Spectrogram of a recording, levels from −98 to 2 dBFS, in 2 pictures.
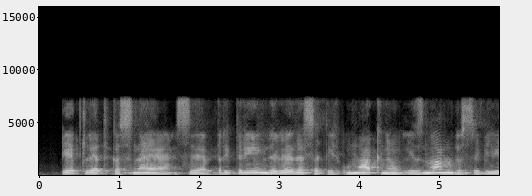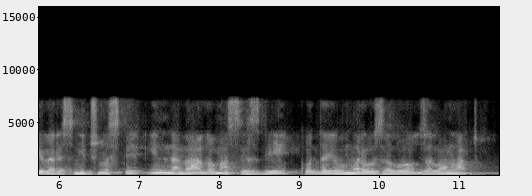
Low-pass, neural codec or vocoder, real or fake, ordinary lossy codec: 7.2 kHz; codec, 16 kHz, 2 kbps, FreqCodec, smaller model; fake; none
